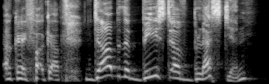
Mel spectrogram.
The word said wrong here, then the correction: Belsen: Belsen. – Belsen.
